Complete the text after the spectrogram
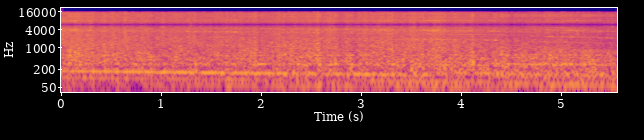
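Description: Wind buffets hard against the car.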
